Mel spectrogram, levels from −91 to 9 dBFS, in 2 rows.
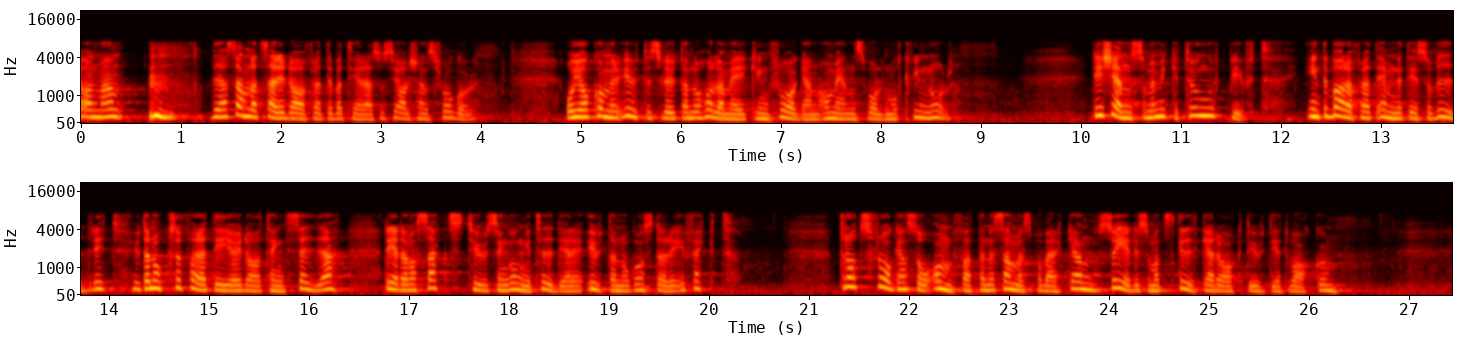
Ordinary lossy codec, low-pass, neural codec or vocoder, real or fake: none; 7.2 kHz; none; real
